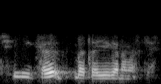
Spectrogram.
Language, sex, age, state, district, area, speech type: Hindi, male, 18-30, Uttar Pradesh, Azamgarh, rural, conversation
